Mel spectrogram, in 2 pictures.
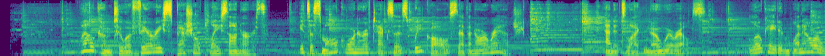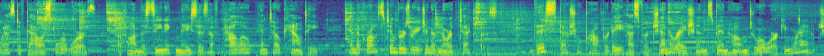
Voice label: Infomercial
